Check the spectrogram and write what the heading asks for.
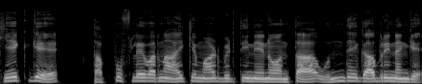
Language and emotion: Kannada, fearful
